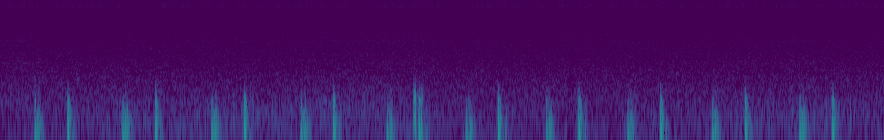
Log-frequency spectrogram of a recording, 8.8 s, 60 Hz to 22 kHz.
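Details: Male ASMR recording of his own heart: steady, paired low lub-dub thumps at about 68 per minute with a quiet hum behind; normal heart sounds.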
